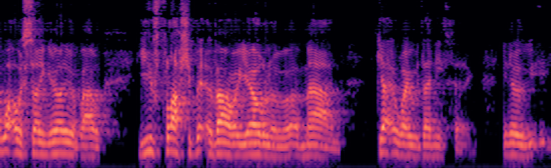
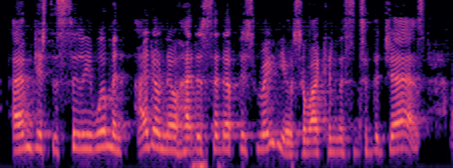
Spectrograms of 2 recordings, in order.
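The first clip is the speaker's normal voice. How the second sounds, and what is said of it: Put-on Queens American woman's accent. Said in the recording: “Absolutely nailed what her accent would have been there as well. ... I don't know why I made her from Queens, knowing that she was in no way from America. But I have a limited accent range ... I made her as white as possible.”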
